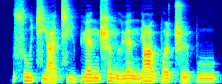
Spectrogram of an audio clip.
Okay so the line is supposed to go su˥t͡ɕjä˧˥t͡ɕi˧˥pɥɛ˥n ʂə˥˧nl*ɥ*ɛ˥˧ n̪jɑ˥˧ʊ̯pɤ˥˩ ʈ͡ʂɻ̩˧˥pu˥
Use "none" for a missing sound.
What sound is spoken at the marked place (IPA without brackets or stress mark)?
ɥ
